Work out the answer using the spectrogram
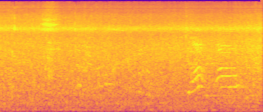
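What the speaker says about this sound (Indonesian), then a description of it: "Hari ini saya berada di Pantai Gemah." Waves wash continuously onto the shore at Gemah Beach in Indonesia, a loud, steady broadband rush close to the recorder, with faint birdsong briefly audible near the end.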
